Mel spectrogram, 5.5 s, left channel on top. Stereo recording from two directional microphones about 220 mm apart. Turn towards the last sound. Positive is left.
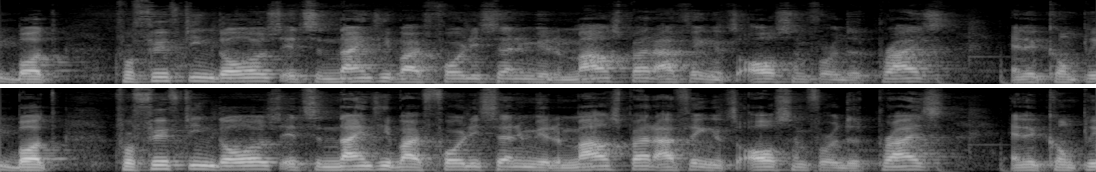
turn(degrees=-45)  # may be behind; listen again after turning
